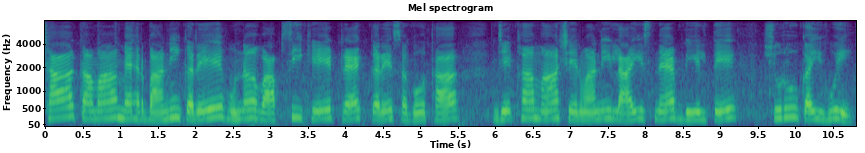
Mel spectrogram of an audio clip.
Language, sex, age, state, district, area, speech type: Sindhi, female, 30-45, Uttar Pradesh, Lucknow, urban, read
